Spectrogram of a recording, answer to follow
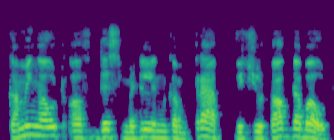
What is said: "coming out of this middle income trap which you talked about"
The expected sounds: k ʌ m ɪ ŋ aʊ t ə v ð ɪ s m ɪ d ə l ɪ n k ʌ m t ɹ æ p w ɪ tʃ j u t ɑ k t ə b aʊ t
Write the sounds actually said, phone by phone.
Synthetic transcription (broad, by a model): k ʌ m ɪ ŋ aʊ t ə v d ɪ s m ɪ d ə l ɪ n k ʌ m t ɹ æ p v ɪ tʃ j u t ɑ k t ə b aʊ t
